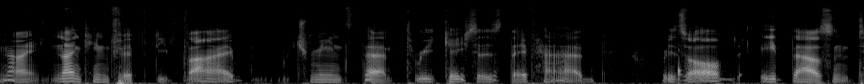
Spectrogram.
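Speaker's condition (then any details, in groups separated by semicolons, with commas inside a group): Multiple sclerosis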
